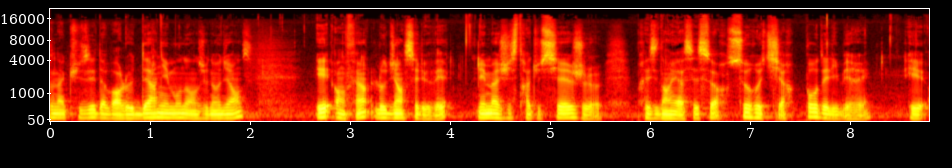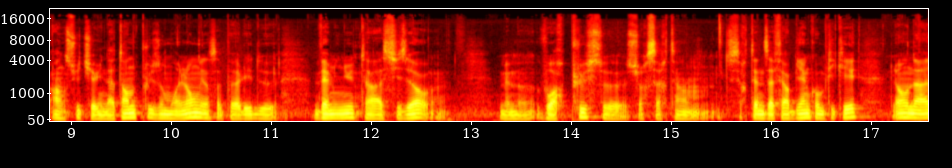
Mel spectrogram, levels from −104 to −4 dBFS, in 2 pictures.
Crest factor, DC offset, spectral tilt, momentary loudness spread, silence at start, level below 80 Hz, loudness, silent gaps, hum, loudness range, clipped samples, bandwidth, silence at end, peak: 22 dB; under 0.1%; -4.5 dB/octave; 10 LU; 0 s; -56 dBFS; -25 LUFS; none; none; 2 LU; under 0.1%; 19 kHz; 0 s; -4 dBFS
